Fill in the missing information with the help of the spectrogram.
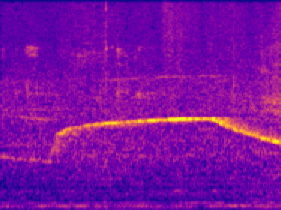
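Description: A police patrol car siren wails steadily, its tone rising and holding high before starting to dip as the vehicle goes by, over a low rumble of traffic and background noise.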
